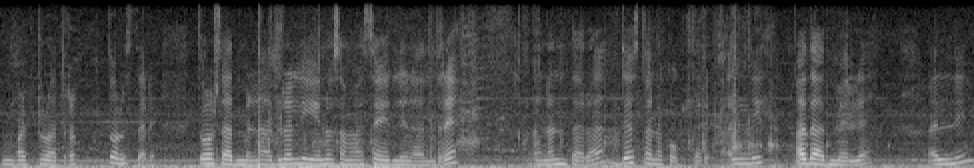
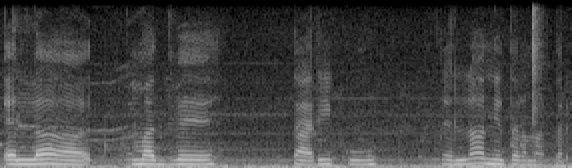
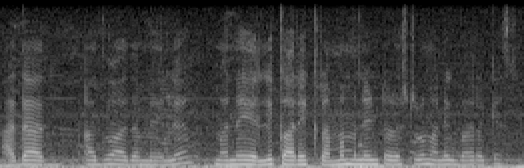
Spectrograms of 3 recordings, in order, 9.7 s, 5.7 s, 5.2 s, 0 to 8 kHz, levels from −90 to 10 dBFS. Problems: constant background noise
